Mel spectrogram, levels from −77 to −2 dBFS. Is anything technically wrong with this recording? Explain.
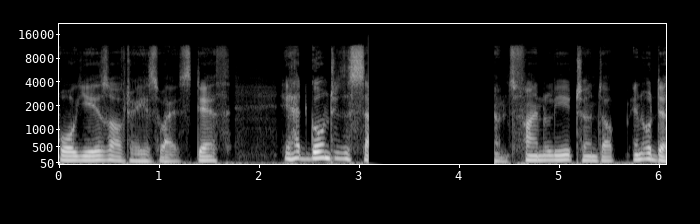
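Yes, there are two kinds of trouble in this speech clip.

First, compressed frames skipped, at 1.05 s and again at 2.74 to 2.78 s. Whole chunks of the coded stream never get decoded, either missing or thrown out as damaged, so playback jumps forward. The frames here are 10 ms long. The first jump loses a couple of frames, around 20 ms of speech, and the second loses about three, around 30 ms.

Second, an audio dropout to silence from 3.09 s to 4.35 s, so roughly 1.27 s gone. The speech cuts off mid-flow and the gap is dead digital silence, with no room tone at all, before the sound picks up again. That points to the input likely being lost, through a dropped device or link or an accidental mute, while the recorder kept writing silence. Whatever was said in that stretch isn't recoverable.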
